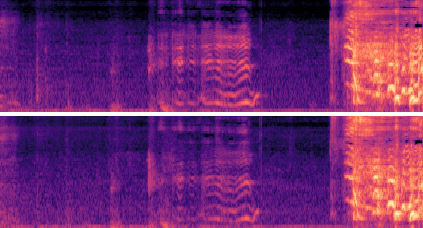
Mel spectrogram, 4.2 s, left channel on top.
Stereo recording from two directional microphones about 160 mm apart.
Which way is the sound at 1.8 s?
60° left (ahead or behind).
